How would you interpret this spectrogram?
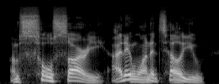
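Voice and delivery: high, tearful rush of accusation; mild acted sobbing plea; crying. A narrator's reading. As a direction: play the wounded victim through tears. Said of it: "she cried".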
